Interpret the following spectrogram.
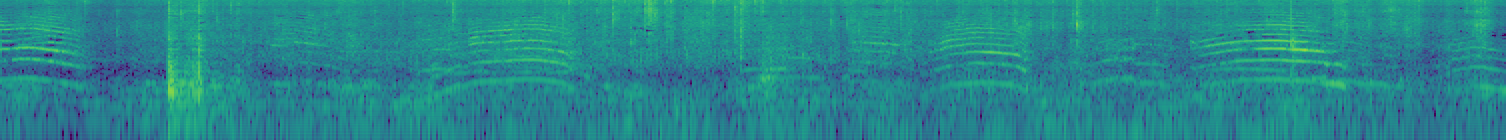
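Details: Several pet cats eager for their egg treats meow repeatedly, with clear arched, tonal meows about every two seconds, some overlapping, over a background of household clatter and a sharp knock early on.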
